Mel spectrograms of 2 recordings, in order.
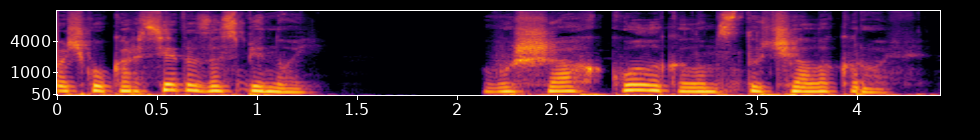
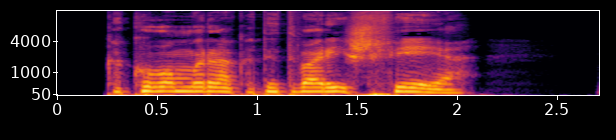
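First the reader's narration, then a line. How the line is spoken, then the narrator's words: Low chest voice. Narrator (Russian): Низким грудным голосом проговорил он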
